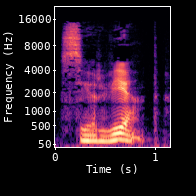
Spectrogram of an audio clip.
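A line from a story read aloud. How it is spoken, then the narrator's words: Through gritted teeth. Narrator (Russian): Процедил сквозь зубы Кент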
